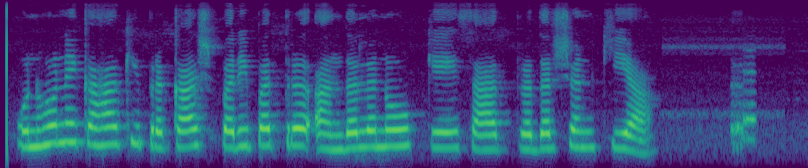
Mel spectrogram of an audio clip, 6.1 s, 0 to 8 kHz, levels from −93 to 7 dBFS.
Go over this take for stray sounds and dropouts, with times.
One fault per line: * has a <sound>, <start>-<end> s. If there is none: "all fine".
* has a laugh, 5.5-5.7 s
